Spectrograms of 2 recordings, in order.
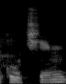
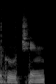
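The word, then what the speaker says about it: guqin: and you also mentioned this earlier with the guing the the seven string Chinese instrument I'm curious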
